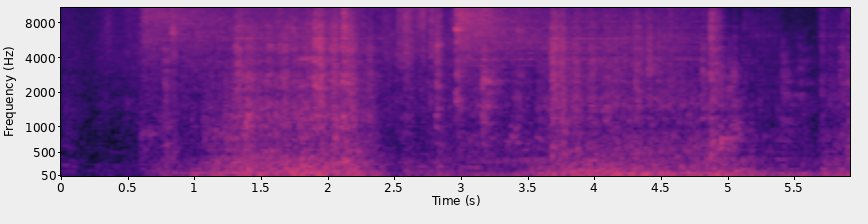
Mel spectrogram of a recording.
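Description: Resistance-controlled Enshu Railway 1000 series electric train running, heard inside the car: a low rumble of traction motors and wheels on rail that comes up loudly about a second in, eases briefly, then swells again.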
